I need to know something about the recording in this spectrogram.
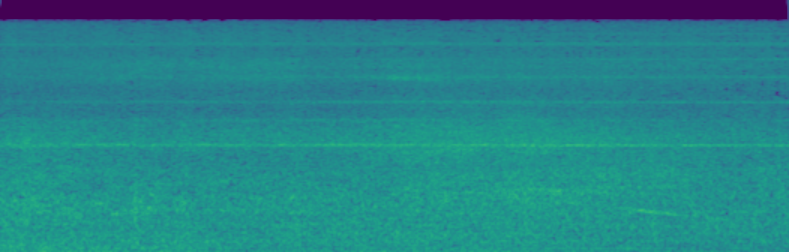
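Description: A train rolls steadily along the tracks.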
